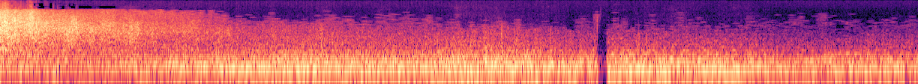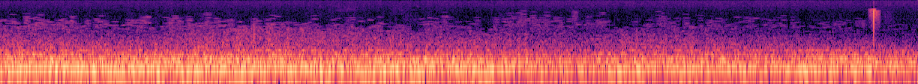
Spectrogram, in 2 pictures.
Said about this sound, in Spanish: Se los voy a poner al final una vez más, no para asustarlos otra vez con el trueno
